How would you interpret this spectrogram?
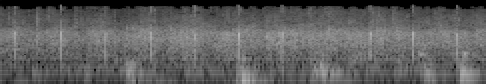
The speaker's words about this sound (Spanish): guitarrista, por favor, un aplauso también para él.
